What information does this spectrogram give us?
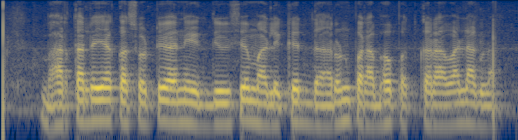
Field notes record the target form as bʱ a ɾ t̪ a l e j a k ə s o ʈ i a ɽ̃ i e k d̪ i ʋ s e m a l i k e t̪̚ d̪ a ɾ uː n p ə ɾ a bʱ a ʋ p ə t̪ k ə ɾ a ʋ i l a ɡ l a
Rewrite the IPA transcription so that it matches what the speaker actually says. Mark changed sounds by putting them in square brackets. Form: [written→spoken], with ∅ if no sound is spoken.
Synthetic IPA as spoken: bʱ a ɾ t̪ a l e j a k ə s o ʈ i a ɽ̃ i e k d̪ i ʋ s e m a l i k e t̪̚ d̪ a ɾ uː n p ə ɾ a bʱ a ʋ p ə t̪ k ə ɾ a ʋ [i→a] l a ɡ l a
